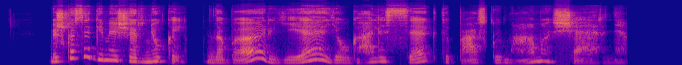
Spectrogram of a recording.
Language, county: Lithuanian, Marijampolė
